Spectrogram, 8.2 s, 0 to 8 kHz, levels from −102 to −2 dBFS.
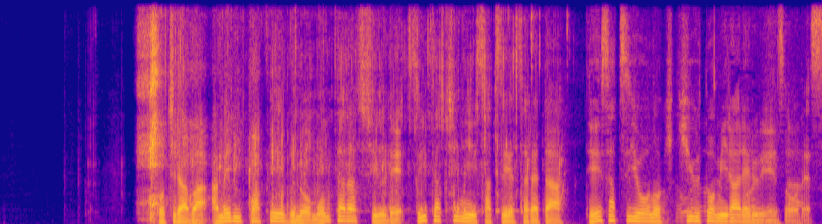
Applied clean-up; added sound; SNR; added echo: neural mask model RNNoise.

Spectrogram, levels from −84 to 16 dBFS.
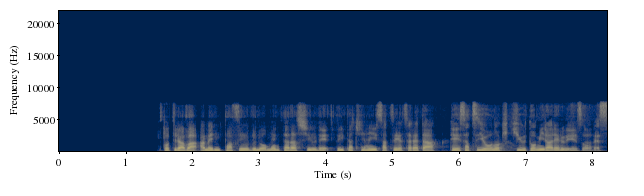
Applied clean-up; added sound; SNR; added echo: neural mask model DeepFilterNet 3.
